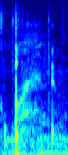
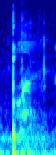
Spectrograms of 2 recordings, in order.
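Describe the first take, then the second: No difference in how they are said.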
